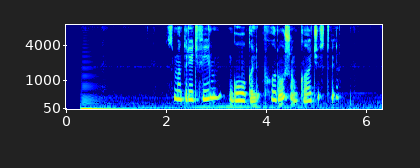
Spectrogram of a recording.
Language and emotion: Russian, sad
